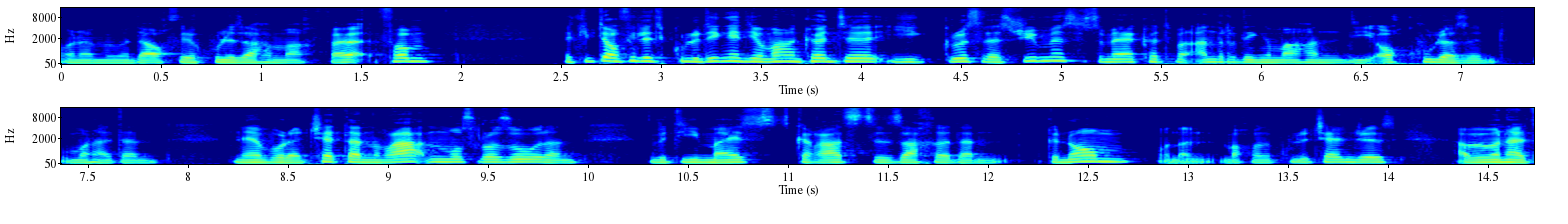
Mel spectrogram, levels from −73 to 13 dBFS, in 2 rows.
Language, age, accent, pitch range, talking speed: German, 20-39, German, 145-185 Hz, 290 wpm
